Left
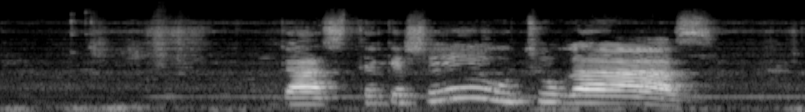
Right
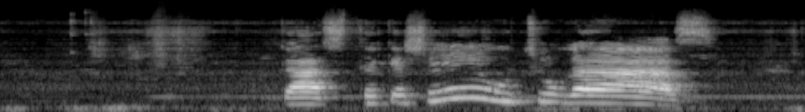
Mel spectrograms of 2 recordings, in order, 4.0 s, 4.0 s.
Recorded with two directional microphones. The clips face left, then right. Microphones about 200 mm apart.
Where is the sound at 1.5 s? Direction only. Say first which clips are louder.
Left 1 dB; 40° right (ahead or behind).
